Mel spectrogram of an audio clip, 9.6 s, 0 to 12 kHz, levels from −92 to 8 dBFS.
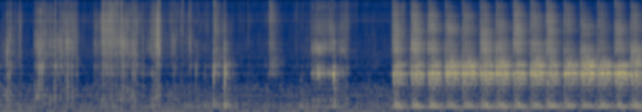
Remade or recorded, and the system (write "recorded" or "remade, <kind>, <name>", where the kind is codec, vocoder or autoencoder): remade, vocoder, BigVGAN v2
